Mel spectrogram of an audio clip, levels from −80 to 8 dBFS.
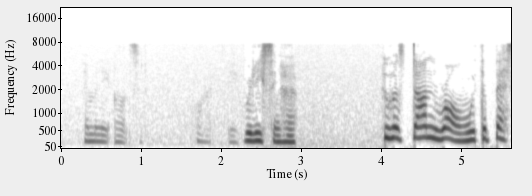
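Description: A speech clip whose level is pulled around by automatic gain control near the end. From 3.9 s to 5.55 s the automatic gain falls, by about 9 dB, after the control judged the input too loud or its background noise too strong. The speech and the room noise sink together, which separates it from the talker moving around 2.0 s, where only the voice changes. Overlapping this, automatic gain rising starts at 4.36 s and runs to 5.63 s as the control reacts to the now-quiet input. Voice and background swell back up together over more than a second, a joint rise a closer talker wouldn't produce. The speech stays band-limited to 8 kHz by the G.722 call path throughout.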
